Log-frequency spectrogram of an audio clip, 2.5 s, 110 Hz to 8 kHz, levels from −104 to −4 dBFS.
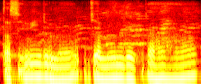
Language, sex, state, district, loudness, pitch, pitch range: Hindi, male, Bihar, Patna, -16 LUFS, 145 Hz, 145-155 Hz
